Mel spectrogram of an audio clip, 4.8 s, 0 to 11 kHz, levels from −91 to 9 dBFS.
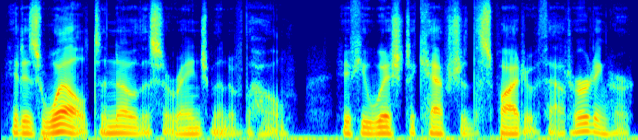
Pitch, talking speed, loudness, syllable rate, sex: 105 Hz, 250 wpm, -21 LUFS, 6.4 syllables/s, male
